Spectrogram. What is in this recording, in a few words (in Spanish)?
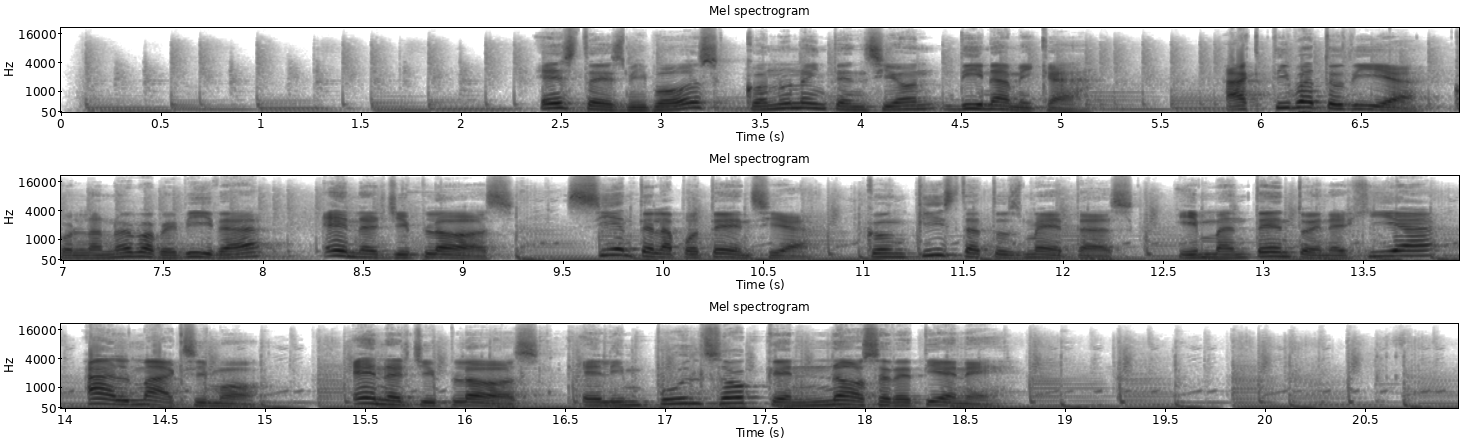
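Dinámico Musicalizado; locutor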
